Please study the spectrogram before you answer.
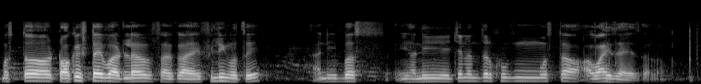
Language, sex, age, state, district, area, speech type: Marathi, male, 18-30, Maharashtra, Amravati, urban, spontaneous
